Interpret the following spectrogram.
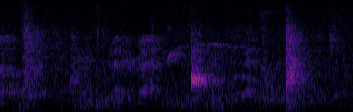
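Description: Indistinct background voices, with a few short sharp knocks.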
